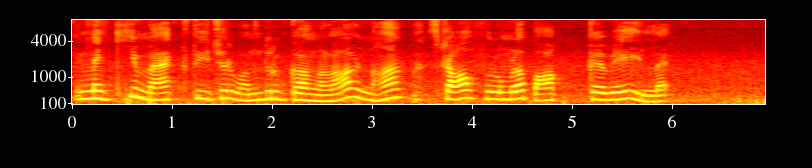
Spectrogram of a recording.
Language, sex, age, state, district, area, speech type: Tamil, male, 18-30, Tamil Nadu, Tirunelveli, rural, read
